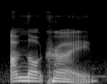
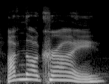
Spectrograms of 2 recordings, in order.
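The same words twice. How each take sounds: First: Said in the usual way. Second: Higher, protesting I'm not crying; mock denial. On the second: To chat, pretending she isn't crying. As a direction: insist you're fine with a pout.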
